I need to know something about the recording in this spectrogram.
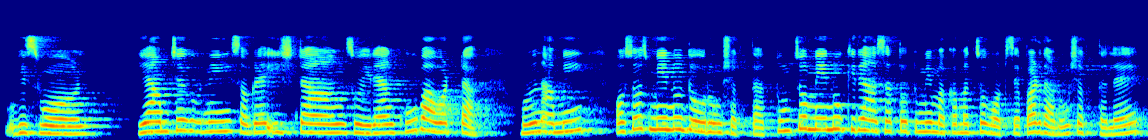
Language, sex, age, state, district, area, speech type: Goan Konkani, female, 45-60, Goa, Bardez, urban, spontaneous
